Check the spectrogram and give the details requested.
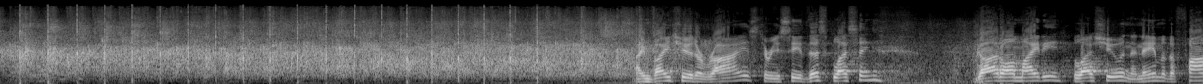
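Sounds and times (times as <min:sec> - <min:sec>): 
audience applauding: 0:00.0 - 0:07.3
speech: 0:06.4 - 0:09.1, 0:09.8 - 0:12.0.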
